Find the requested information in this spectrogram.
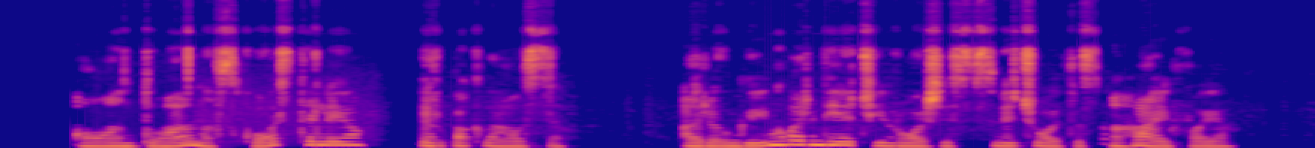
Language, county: Lithuanian, Klaipėda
